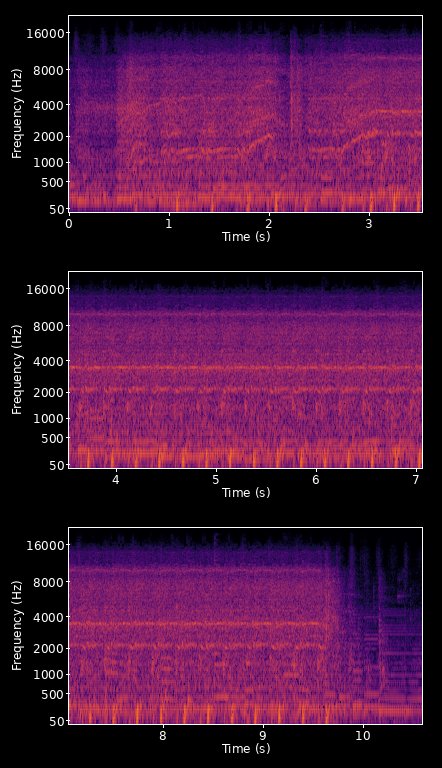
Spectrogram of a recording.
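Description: A Briggs and Stratton V-twin engine from a Cub Cadet is spun over by a DeWalt cordless drill set to its first speed. A steady, loud mechanical churning and whirring runs for about ten seconds, then cuts off.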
